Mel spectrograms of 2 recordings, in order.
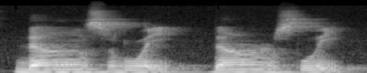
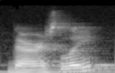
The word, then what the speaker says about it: Dursley: Dursley. Quando eu falo, tá? Termino com esse Y aqui, não é lei, tá? É li. Então, por exemplo, o Mickey, na verdade, pronuncia-se Mickey.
